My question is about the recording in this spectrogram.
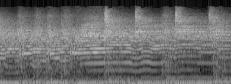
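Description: Rock band playing live: electric guitars, bass and drums in an instrumental stretch without singing, with regular drum strikes. Around the middle, one sustained note wavers in pitch.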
